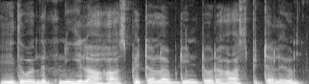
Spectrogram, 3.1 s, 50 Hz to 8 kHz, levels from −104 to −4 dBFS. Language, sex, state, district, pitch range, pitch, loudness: Tamil, male, Tamil Nadu, Kanyakumari, 125-165 Hz, 140 Hz, -13 LUFS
